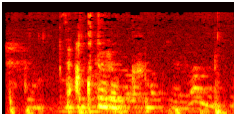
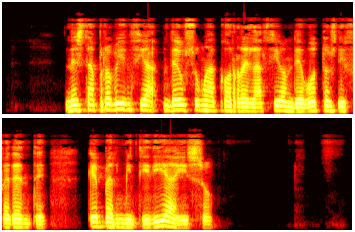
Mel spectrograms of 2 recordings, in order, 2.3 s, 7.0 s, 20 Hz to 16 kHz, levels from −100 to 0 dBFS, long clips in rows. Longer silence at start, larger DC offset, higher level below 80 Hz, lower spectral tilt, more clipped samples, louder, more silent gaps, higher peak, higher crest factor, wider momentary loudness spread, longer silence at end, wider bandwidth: second, 0.05 s vs 0.65 s; neither; first, -38 dBFS vs -58 dBFS; first, -6.5 dB/octave vs -5 dB/octave; neither; second, -24 LUFS vs -13 LUFS; neither; second, -4 dBFS vs 0 dBFS; first, 20 dB vs 14 dB; first, 15 LU vs 9 LU; second, 0 s vs 1.4 s; first, 11.5 kHz vs 9.4 kHz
